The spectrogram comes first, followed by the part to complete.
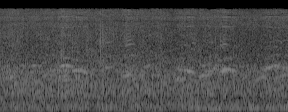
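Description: Geese honking faintly in many short, repeated calls over a steady low background hiss.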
